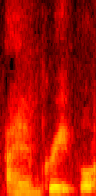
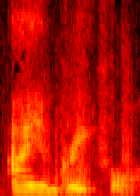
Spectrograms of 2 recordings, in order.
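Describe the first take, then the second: First: It is said quickly. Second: It is said slowly.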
